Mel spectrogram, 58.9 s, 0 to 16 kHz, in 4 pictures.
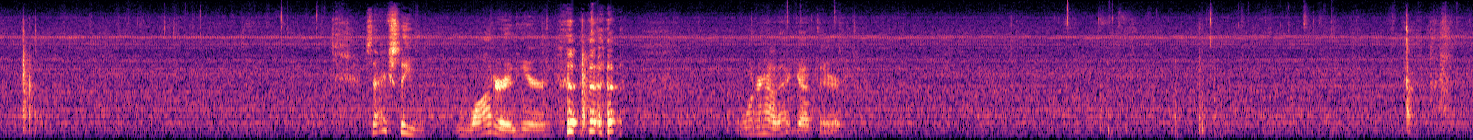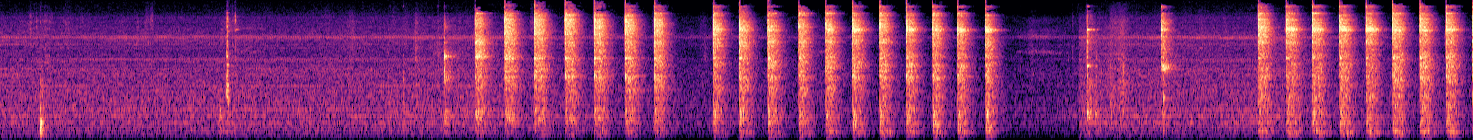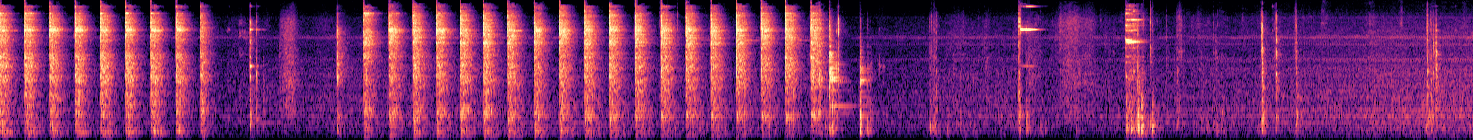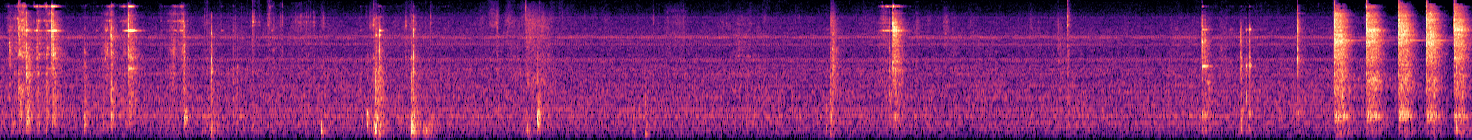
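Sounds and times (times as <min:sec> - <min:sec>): hammer striking metal: 0:57.5 - 0:58.9.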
